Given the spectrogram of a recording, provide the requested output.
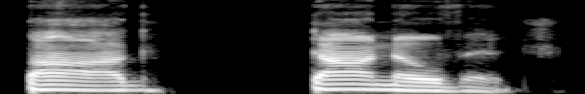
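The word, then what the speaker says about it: Bogdanović: I can't read you guys know I can't pronounce names Bo Dan bog donovich thank you Michael Simpson but you guys know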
